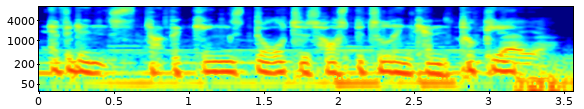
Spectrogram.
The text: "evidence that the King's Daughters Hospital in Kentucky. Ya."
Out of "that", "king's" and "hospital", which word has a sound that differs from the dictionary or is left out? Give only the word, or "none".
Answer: none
